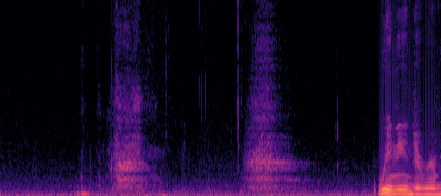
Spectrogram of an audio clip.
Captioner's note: laughs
